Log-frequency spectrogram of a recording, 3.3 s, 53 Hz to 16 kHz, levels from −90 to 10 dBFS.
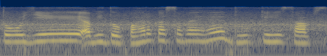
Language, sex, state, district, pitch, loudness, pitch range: Hindi, female, Chhattisgarh, Raipur, 235 Hz, -18 LUFS, 225-255 Hz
